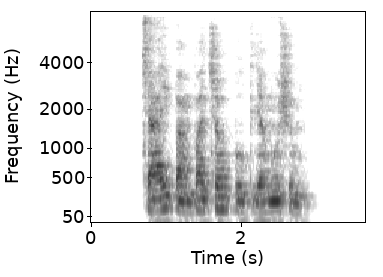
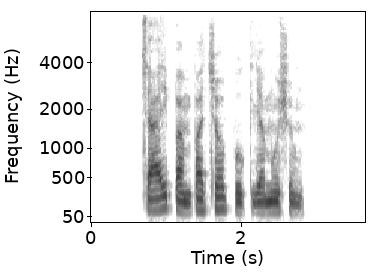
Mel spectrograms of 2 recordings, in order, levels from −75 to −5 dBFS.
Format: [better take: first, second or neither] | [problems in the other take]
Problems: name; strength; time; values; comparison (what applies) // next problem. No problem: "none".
second | room echo; dies away in 0.3 s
